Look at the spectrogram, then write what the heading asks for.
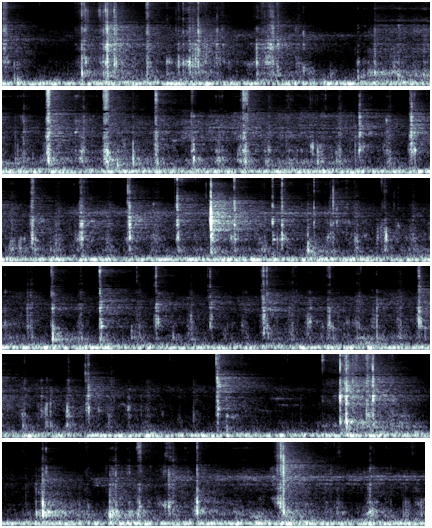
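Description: A person eating close to the microphone: irregular chewing clicks, crunches and mouth smacks, over a steady low hum.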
